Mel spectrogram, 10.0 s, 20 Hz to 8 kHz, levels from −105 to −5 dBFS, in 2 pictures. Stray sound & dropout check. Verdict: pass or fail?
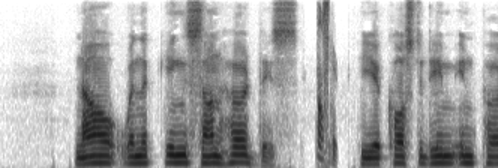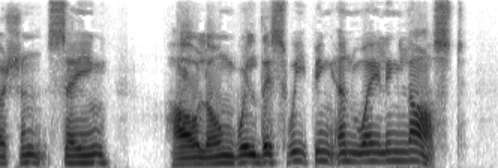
fail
